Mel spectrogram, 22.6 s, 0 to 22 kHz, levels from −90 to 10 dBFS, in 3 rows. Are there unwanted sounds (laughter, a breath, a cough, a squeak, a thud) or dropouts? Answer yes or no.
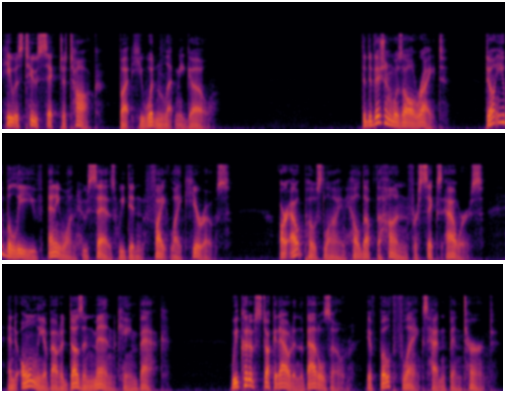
no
